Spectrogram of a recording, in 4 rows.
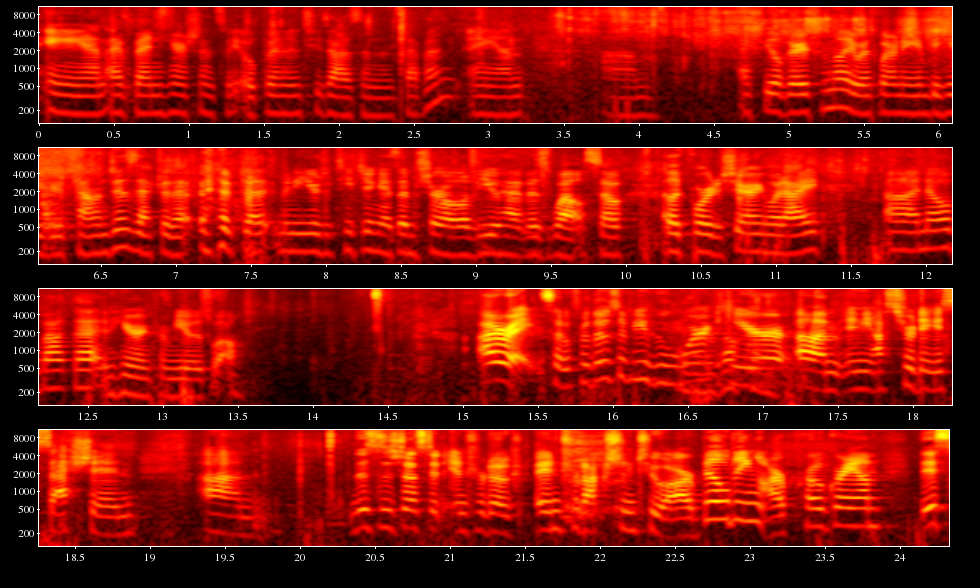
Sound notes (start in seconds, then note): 6.3 laugh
